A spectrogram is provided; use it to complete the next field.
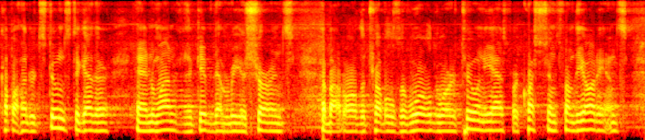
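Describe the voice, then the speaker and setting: A man with a fairly high pitch talks at a moderate pace in a flat monotone. Background noise is noticeable. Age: 80s+. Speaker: elder family member on panel. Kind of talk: personal testimony. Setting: family reunion gathering.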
